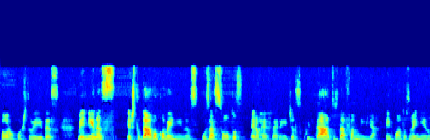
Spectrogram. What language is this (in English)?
Portuguese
